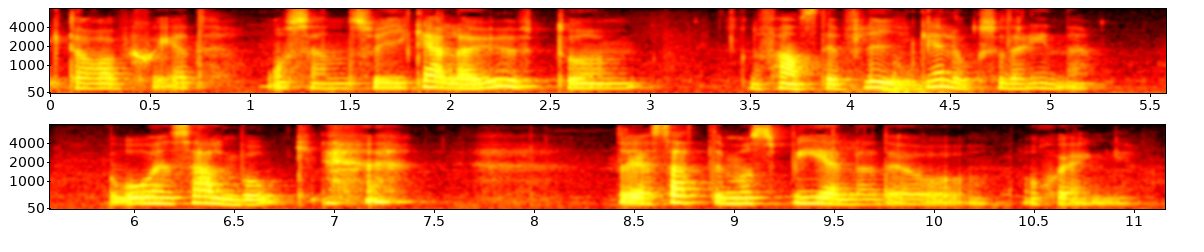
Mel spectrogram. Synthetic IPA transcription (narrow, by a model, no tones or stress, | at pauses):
ɪkt̪əɑːvɧḛːd̪ɔ̰sɛnsɔjɪkːalːaʉ̟ːt̪ɔ | d̪oːfansd̪ɛɛnflyːɡɛlɔksɔd̪æɾɪnːə | ɔɛnsalmbuːk | sɔjaːsat̪ːəmɛɔspeːlad̪əɔ̰ɔɧœ̰ŋː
